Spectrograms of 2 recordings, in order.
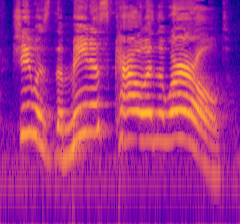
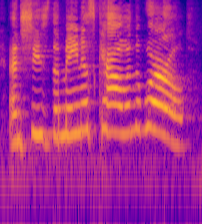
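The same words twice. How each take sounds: First: Loud, high, sneering sister voice; mean sister. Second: Put-on high, loud and quick child voice; boastful little boy. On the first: May telling Marvin off about Rosie, loud and sneering. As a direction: spit it out with contempt. Sister insulting the dead cow. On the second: Marvin telling his family about Rosie, high and fast. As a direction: rush it out proudly. Boy echoing sister's insult. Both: A narrator's reading.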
